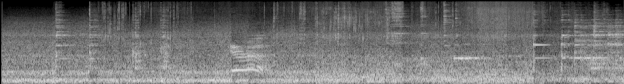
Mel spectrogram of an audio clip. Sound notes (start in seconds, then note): 0.5 cracking; 3.0 sizzling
